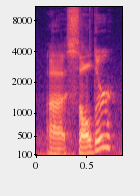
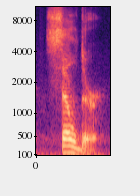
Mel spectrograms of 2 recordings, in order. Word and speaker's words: Solder: whole thing yet, but he pronounced it Selder. Oh. Which I'm like, really?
